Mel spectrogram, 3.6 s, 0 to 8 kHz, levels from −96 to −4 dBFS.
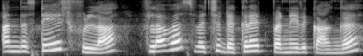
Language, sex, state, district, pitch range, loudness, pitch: Tamil, female, Tamil Nadu, Nilgiris, 225-285 Hz, -15 LUFS, 265 Hz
